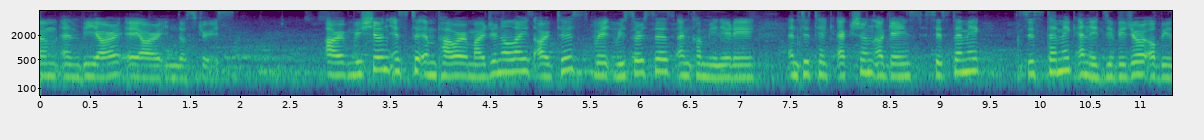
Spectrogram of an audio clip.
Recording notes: Under starry skies, we took our recorders and headphones to a collection of shipping containers in Brooklyn, known as Photoville 2018. Under starry skies, we took our recorders and headphones to a collection of shipping containers in Brooklyn, known as Photoville 2018.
